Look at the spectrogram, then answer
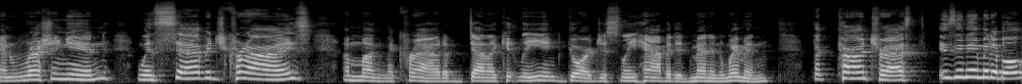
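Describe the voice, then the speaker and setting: On a very clean recording with a silent background, a man puts on a character voice, high-pitched with very wide pitch swings, at a moderate pace. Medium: read story. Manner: smooth, ingratiating.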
